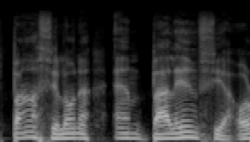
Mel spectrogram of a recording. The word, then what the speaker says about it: Valencia: So, it's Barlona and Balenthia.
